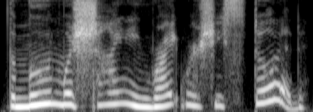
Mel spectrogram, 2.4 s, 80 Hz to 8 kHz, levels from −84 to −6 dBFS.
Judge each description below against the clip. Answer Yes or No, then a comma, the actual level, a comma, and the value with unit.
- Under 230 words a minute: Yes, fast, 205 wpm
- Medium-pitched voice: No, very high, 275 Hz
